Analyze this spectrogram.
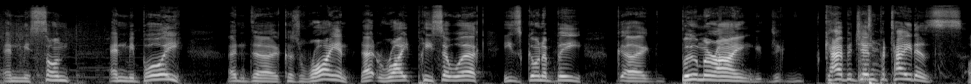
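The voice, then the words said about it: Put-on accent, poorly held. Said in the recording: “I can't hold an accent”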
